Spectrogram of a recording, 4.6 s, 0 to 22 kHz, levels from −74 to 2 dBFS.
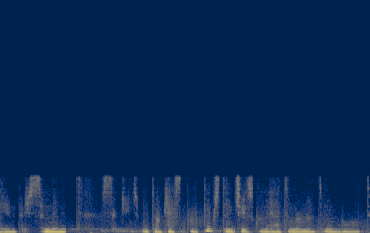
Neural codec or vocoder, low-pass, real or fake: codec, 16 kHz, 0.5 kbps, X-Codec, HuBERT features, trained on general audio; 5.4 kHz; fake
